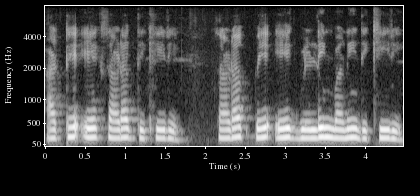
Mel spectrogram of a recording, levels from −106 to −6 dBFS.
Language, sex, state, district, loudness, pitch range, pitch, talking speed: Rajasthani, female, Rajasthan, Nagaur, -16 LUFS, 175-195 Hz, 180 Hz, 135 wpm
